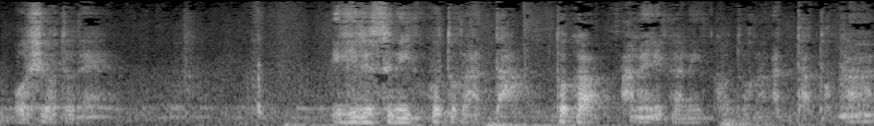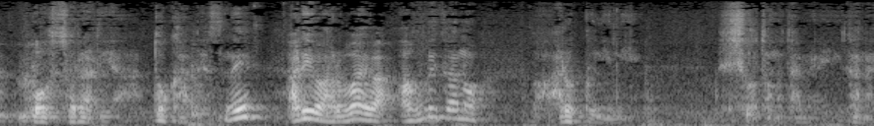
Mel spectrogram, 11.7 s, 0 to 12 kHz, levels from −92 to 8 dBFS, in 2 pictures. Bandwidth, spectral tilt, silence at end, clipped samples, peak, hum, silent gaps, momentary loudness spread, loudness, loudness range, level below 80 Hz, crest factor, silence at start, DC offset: 12 kHz; -4.5 dB/octave; 0 s; under 0.1%; 0 dBFS; none; none; 21 LU; -20 LUFS; 5 LU; -42 dBFS; 20 dB; 0 s; under 0.1%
